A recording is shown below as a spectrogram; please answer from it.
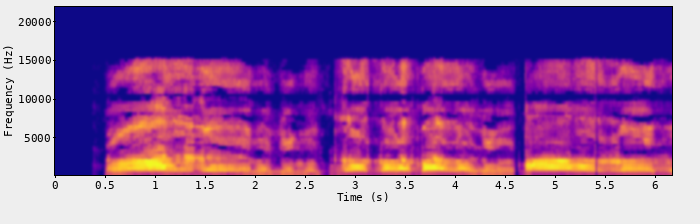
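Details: Loud, long drawn-out cat yowls, each held for around two seconds, wavering in pitch with a strained, whining tone. A sharp rising onset opens the final call. The recording is otherwise clean and quiet.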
